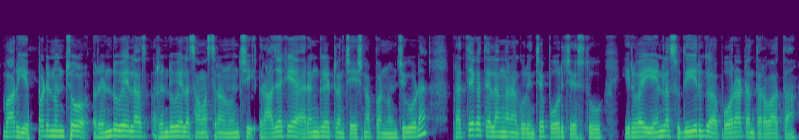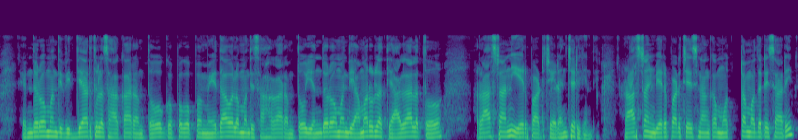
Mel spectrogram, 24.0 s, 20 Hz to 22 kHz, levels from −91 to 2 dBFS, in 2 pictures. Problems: none marked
